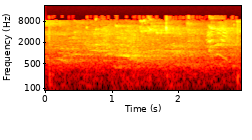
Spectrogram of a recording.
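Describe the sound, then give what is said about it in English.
Basketball dribbling on the court during a game: a few muffled bounces in a steady wash of noise, with talking throughout. “Couple of dribbles down low and a foul.”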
